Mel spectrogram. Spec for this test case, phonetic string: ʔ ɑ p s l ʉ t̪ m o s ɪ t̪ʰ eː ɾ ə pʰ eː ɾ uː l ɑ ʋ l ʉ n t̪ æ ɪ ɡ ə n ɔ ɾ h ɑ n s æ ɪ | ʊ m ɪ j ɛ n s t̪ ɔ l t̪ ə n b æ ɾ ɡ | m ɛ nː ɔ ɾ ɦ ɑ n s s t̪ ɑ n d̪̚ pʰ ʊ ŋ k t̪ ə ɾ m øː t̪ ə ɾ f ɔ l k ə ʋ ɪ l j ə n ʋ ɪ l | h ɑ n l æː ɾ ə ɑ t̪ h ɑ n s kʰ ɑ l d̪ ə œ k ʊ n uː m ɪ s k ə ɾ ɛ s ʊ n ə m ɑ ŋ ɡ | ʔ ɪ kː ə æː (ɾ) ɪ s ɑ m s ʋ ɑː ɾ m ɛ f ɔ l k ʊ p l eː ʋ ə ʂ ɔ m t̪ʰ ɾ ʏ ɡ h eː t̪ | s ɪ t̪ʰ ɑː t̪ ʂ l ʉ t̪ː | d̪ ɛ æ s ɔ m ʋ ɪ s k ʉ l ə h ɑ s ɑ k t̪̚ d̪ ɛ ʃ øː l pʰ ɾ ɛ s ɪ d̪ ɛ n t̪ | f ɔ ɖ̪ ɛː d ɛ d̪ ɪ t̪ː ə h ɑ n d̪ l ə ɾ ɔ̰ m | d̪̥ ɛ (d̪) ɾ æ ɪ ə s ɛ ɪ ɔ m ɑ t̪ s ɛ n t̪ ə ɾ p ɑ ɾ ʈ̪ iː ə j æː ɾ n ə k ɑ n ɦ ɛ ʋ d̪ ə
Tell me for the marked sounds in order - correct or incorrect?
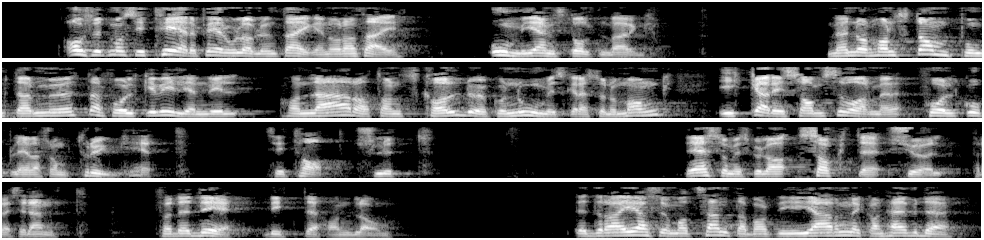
correct, correct

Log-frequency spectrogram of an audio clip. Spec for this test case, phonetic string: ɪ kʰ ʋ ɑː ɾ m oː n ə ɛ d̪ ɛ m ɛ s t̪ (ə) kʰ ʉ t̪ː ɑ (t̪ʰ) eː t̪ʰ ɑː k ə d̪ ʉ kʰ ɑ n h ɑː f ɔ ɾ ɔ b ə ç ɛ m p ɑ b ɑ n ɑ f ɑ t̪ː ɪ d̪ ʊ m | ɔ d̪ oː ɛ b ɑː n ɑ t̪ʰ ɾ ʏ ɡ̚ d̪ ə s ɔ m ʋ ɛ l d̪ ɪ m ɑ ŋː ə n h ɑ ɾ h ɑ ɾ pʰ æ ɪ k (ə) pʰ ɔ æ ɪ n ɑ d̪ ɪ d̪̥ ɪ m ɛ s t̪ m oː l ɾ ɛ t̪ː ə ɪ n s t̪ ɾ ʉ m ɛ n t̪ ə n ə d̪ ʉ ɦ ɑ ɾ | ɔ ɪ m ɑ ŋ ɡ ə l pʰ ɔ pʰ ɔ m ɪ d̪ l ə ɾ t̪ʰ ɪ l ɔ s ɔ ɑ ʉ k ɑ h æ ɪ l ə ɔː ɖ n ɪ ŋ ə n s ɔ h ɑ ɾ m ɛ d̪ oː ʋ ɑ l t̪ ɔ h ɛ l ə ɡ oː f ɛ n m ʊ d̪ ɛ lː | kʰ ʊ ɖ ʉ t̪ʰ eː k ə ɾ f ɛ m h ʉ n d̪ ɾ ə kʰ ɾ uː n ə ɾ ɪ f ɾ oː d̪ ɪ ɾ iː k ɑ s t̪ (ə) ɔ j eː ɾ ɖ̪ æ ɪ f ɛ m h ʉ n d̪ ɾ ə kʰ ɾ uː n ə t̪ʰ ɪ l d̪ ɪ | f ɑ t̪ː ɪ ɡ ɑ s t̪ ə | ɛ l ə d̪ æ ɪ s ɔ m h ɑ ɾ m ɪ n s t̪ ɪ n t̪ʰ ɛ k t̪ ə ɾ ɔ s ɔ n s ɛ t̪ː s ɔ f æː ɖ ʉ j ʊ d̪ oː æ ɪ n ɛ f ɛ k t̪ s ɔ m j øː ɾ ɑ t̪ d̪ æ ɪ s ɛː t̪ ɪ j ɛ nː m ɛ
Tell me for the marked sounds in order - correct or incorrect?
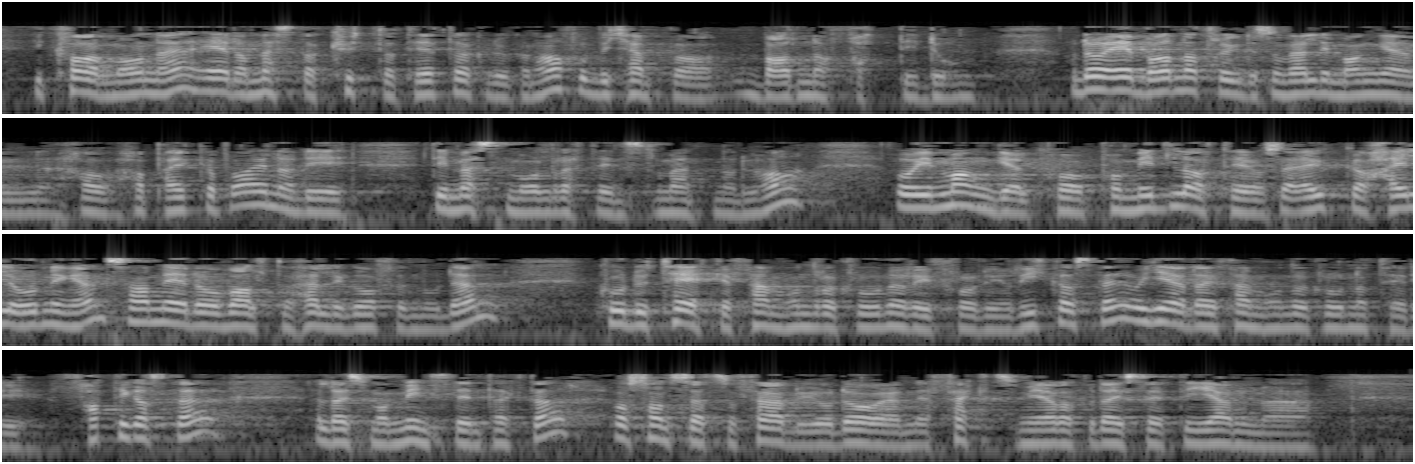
incorrect: ɑ, correct, incorrect: ɑ, correct

